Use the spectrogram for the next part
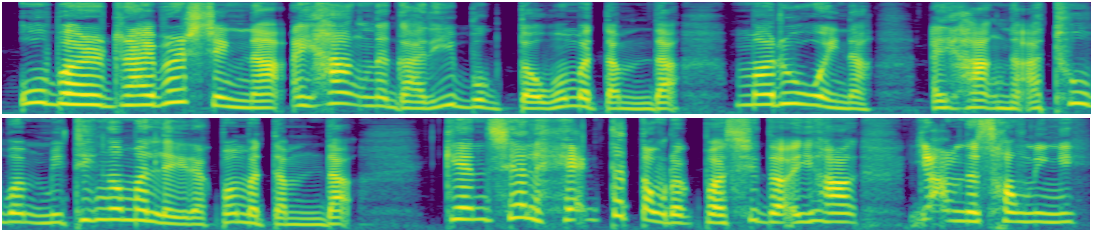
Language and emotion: Manipuri, angry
